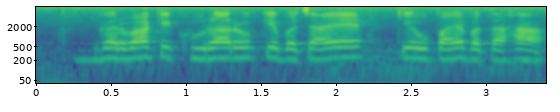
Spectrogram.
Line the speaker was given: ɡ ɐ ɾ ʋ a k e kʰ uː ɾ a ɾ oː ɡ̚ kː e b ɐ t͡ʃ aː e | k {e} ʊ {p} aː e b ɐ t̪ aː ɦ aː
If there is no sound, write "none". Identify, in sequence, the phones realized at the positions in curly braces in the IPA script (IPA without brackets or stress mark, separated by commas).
e, p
